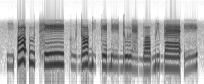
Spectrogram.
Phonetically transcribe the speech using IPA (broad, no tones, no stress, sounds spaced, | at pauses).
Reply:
i̤ ʔ ɒ ʔ u t͡s eː k ṳ d ɒ ɠ i̤ k e ɗ e̤ d u l æ̤ b ɒ b i b æː ʔ e̤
